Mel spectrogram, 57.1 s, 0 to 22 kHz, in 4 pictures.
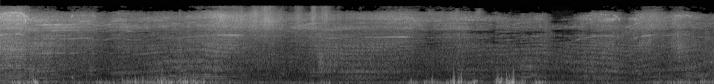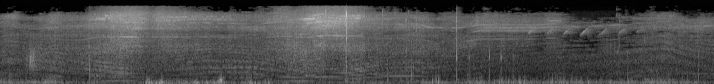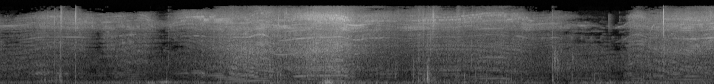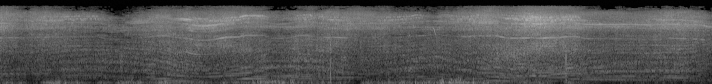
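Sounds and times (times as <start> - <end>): model plane motor whining: 0.0 - 57.0.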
